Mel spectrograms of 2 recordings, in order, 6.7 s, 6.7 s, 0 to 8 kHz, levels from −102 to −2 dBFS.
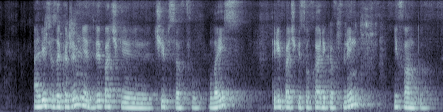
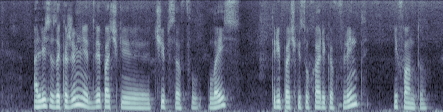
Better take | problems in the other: second | noise reduction (neural separator model SepFormer DNS4)

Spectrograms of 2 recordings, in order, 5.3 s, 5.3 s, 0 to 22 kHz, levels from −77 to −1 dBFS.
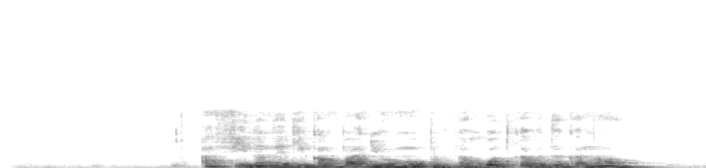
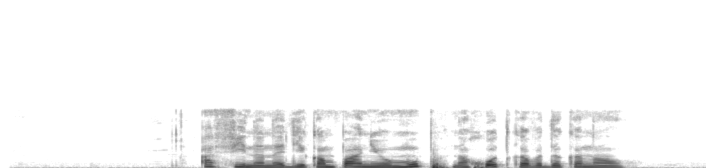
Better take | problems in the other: second | room echo; dies away in 0.5 s

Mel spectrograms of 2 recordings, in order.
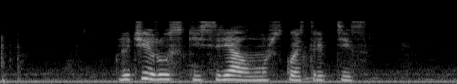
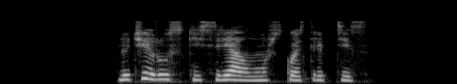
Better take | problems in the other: first | noise reduction (neural mask model DeepFilterNet 3)

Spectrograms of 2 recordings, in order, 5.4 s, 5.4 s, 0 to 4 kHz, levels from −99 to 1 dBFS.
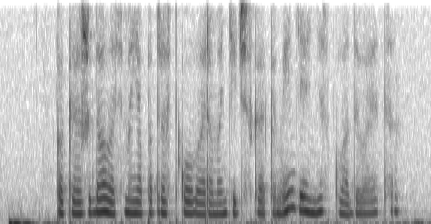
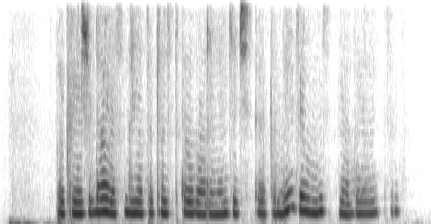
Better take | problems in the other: first | noise reduction (neural mask model DeepFilterNet 3)

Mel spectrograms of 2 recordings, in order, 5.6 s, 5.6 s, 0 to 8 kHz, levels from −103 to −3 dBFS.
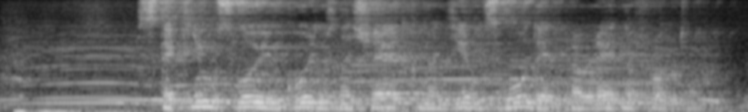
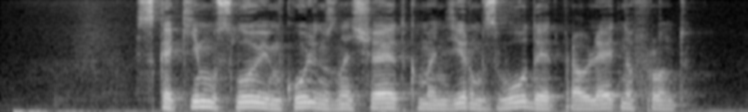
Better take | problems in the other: second | background sound (Livestock, farm animals, working animals); 10 dB below the speech // room echo; dies away in 1.2 s

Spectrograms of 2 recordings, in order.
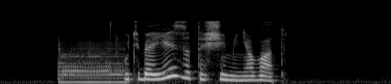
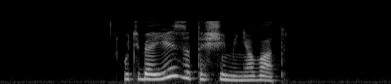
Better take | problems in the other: second | background sound (Musical instrument); 12 dB below the speech

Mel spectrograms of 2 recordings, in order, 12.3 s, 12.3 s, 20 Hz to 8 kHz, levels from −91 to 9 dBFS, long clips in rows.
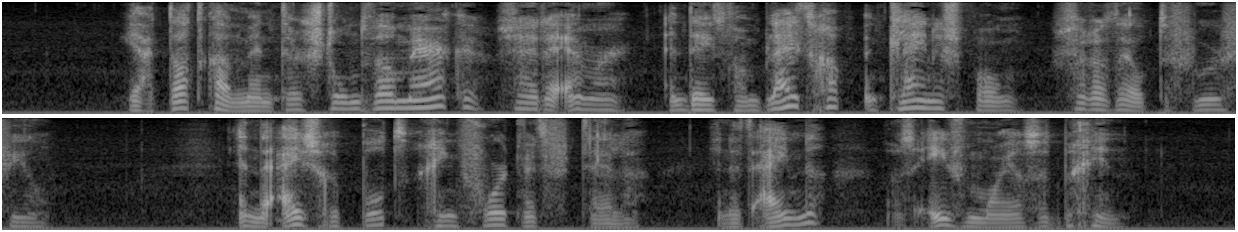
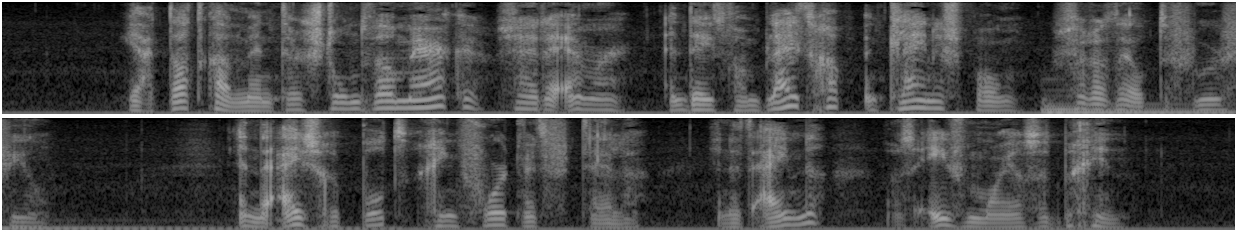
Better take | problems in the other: first | background sound (Bowed string instrument); 14 dB below the speech

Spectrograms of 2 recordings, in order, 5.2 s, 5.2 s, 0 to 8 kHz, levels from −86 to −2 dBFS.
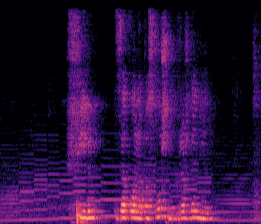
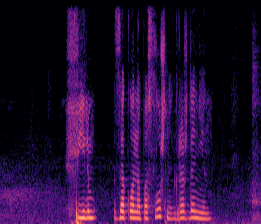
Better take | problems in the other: second | background sound (Wind instrument, woodwind instrument); 20 dB below the speech // room echo; dies away in 0.6 s

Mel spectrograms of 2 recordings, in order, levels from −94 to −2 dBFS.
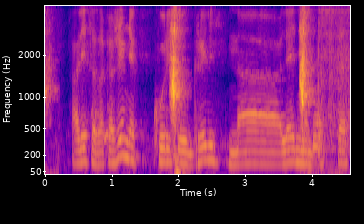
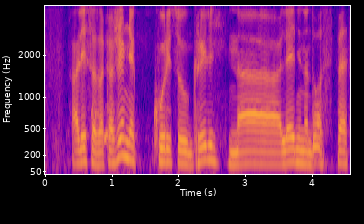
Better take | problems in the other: second | background sound (Fire); 5 dB above the speech // room echo; dies away in 1 s

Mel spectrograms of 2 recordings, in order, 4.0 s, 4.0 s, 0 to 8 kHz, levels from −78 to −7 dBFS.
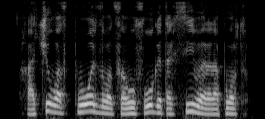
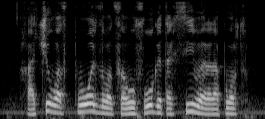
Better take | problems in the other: second | noise reduction (neural mask model Resemble Enhance denoiser)

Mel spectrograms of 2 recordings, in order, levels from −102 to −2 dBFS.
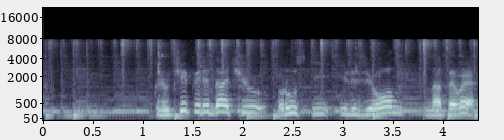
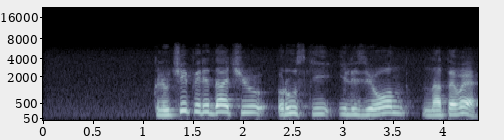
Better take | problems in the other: second | background sound (Acoustic guitar); 11 dB below the speech

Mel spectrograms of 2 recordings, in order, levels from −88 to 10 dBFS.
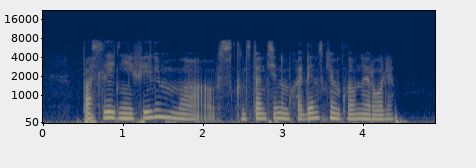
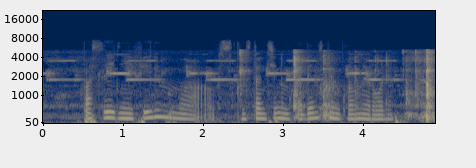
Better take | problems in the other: first | background sound (Doorbell); 1 dB below the speech

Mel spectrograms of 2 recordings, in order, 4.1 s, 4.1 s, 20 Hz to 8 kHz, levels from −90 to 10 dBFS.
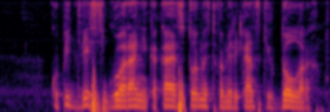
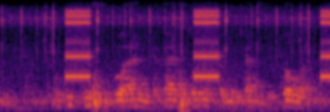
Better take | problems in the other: first | background sound (Alarm); 3 dB above the speech // room echo; dies away in 0.5 s

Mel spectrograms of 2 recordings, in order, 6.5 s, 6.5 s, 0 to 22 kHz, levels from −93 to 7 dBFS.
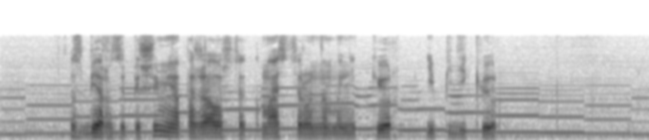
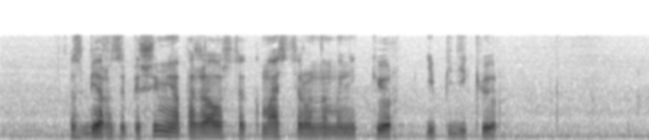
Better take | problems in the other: second | background sound (Wind instrument, woodwind instrument); 13 dB below the speech

